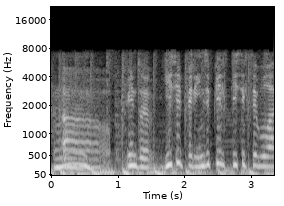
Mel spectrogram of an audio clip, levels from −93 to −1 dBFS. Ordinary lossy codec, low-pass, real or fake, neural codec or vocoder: Opus, 24 kbps; 7.2 kHz; real; none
